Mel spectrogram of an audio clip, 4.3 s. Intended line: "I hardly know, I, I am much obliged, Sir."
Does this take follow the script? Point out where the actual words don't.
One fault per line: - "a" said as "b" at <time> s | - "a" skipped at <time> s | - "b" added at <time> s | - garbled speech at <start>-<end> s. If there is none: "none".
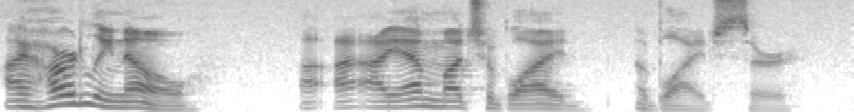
- "obliged" added at 3.2 s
